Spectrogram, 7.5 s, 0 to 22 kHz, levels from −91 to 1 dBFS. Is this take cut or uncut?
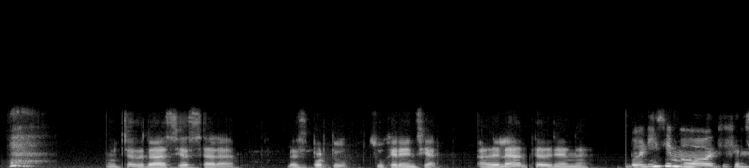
uncut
